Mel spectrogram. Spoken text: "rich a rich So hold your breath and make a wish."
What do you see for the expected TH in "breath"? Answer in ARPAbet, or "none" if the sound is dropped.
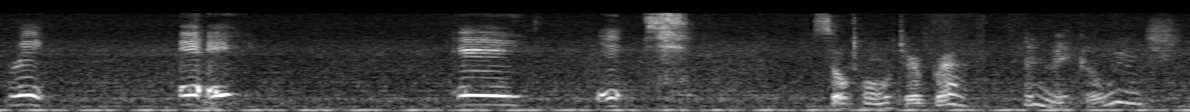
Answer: TH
